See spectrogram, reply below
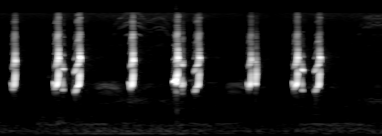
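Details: A quail calls in a steady series of sharp, short notes, often doubled, spaced roughly a second apart, with clean silence between them.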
